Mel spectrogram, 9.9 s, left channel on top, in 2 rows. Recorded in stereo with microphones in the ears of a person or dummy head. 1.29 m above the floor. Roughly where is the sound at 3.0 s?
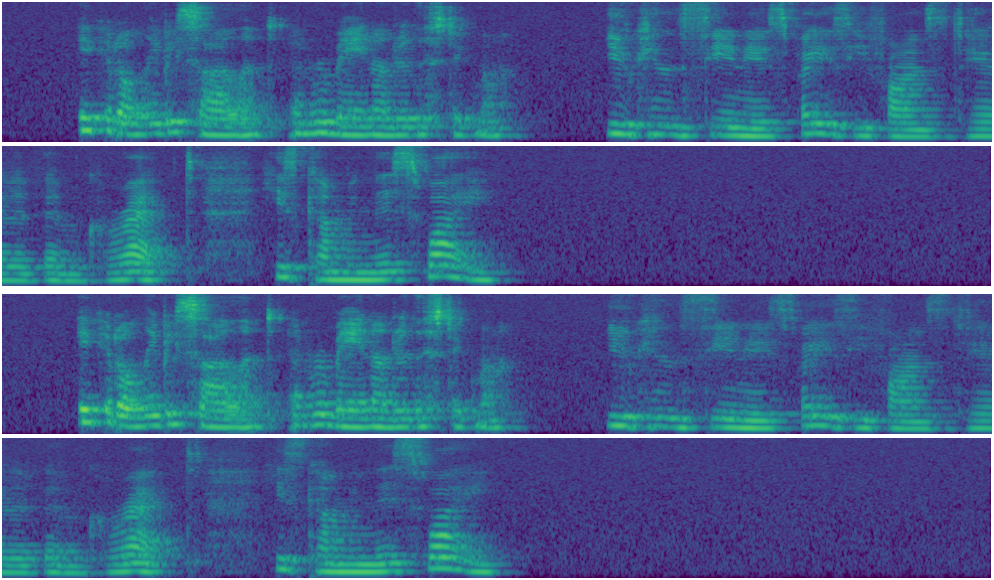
Left.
